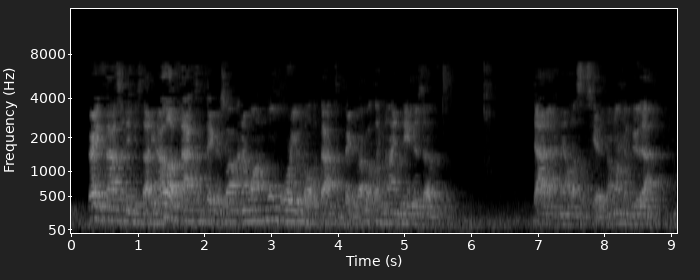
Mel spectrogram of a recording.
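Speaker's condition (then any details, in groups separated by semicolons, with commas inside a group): No condition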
